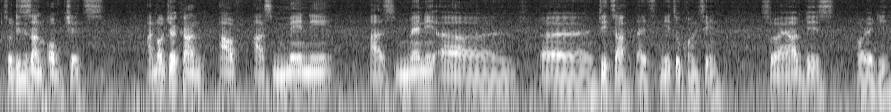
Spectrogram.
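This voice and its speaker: A man's voice: fairly low pitch, a little slow. A man teaching programming in a screen-recorded tutorial, explaining step by step with frequent restarts and rhetorical questions. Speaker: programming instructor. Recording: clear background noise with keyboard typing.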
